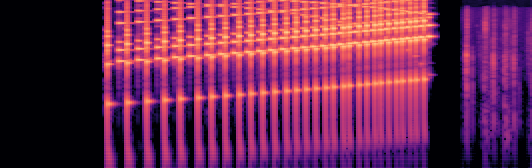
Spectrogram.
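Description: Rapid electronic game beeps climb steadily in pitch.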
